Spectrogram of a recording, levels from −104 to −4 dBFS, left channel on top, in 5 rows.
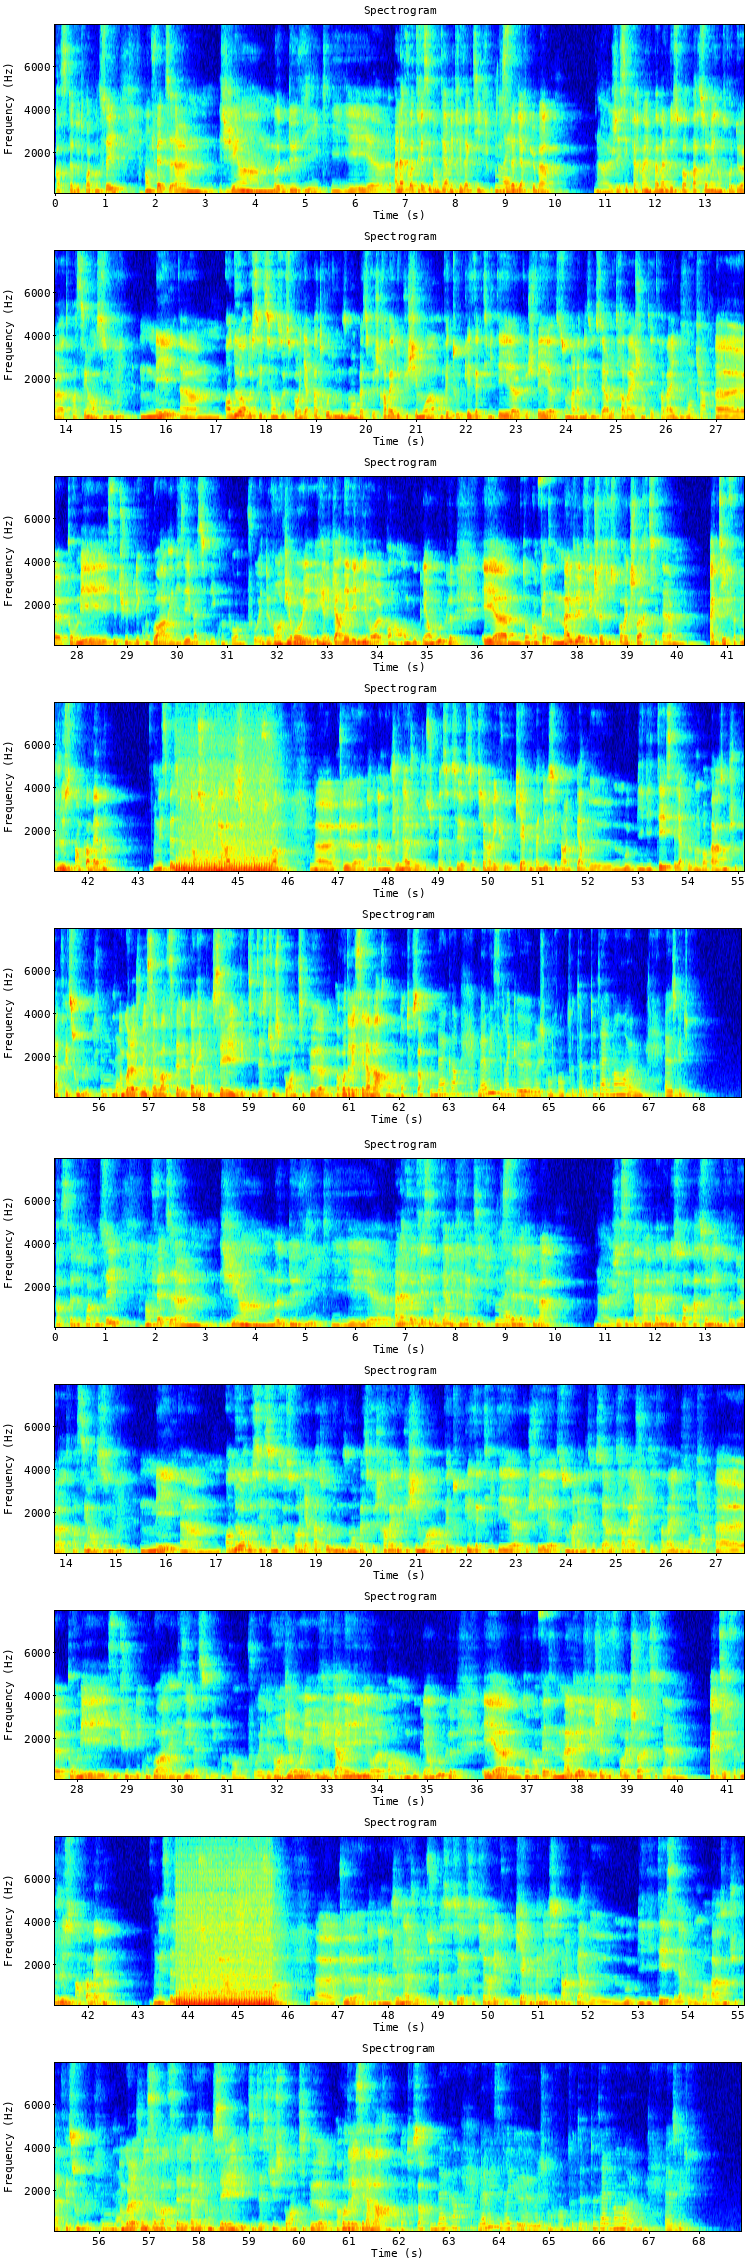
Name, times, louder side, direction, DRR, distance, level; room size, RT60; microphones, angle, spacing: voice 1, 0.0-9.9 10.8-14.8 15.5-26.2 26.6-40.3 40.6-42.4 43.3-56.0 56.4-62.5, left 2 dB, 40° left, 2 dB, 0.5 m, -29 dB
voice 2, 8.8-9.2 14.7-15.1 26.3-26.9 32.2-32.7 41.2-41.6 46.4-47.0 56.0-56.5 56.8-57.0 62.6-67.8, left 2 dB, 65° left, 5 dB, 0.8 m, -34 dB
sound 1, 43.7-45.7, right 3 dB, 60° right, 0.8 m, -20 dB
9.2 x 3.8 x 5.2 m, 1.1 s
head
